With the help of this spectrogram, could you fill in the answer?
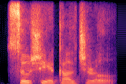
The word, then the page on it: sociocultural: Indian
